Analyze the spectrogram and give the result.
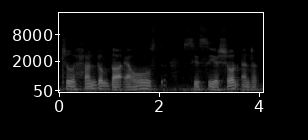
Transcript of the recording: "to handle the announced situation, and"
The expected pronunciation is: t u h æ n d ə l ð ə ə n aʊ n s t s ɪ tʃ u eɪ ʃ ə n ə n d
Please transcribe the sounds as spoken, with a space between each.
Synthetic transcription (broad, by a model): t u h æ n d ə l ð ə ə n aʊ s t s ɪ s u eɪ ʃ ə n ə n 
